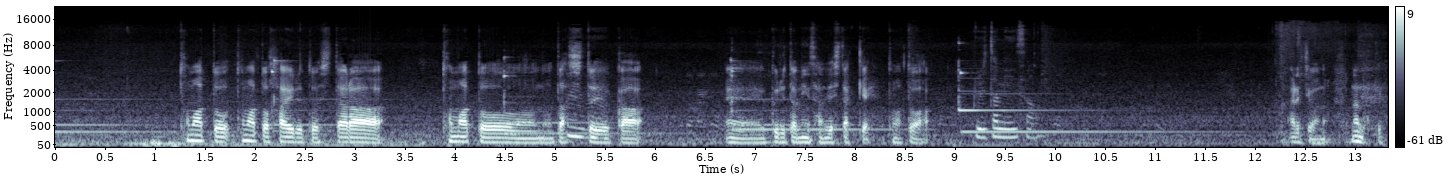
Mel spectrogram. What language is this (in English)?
Japanese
